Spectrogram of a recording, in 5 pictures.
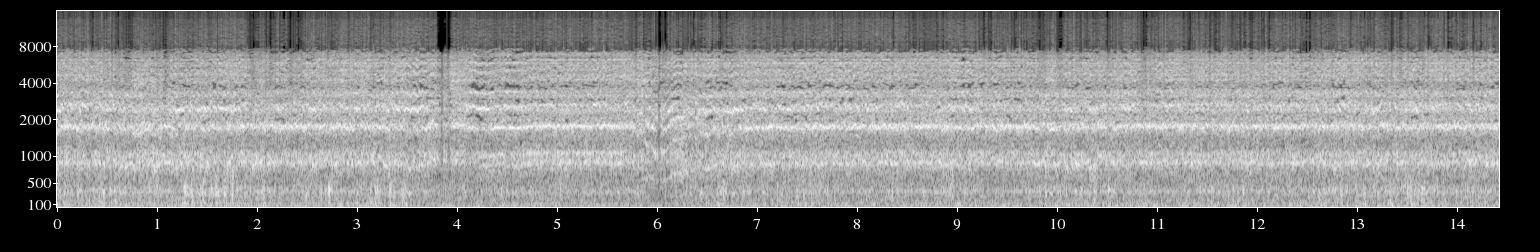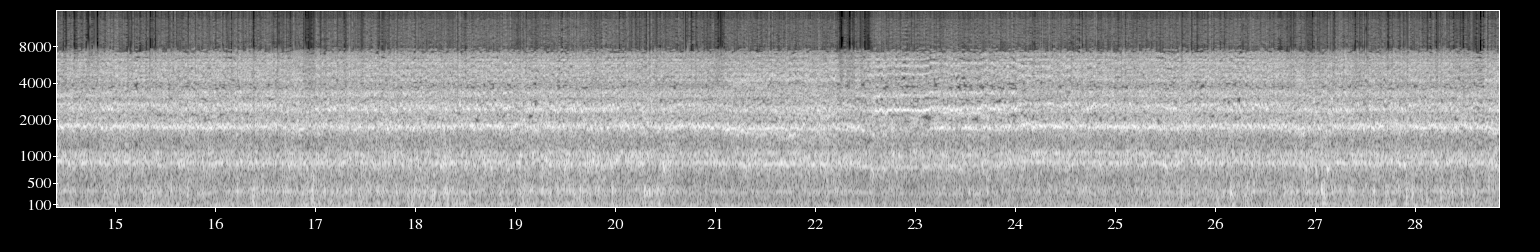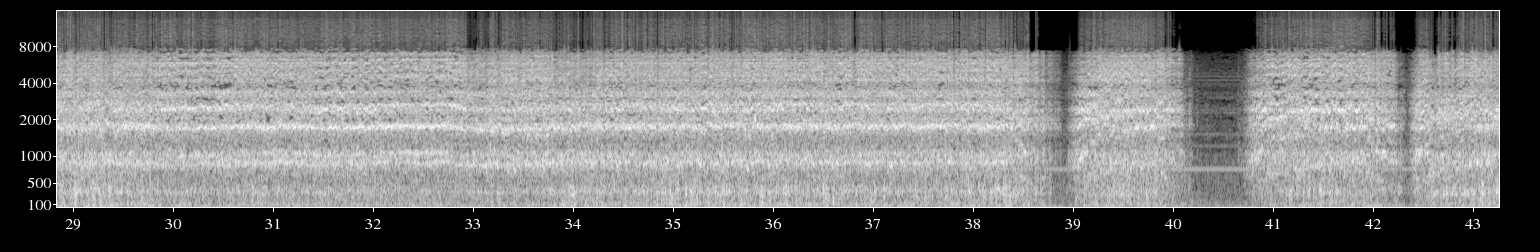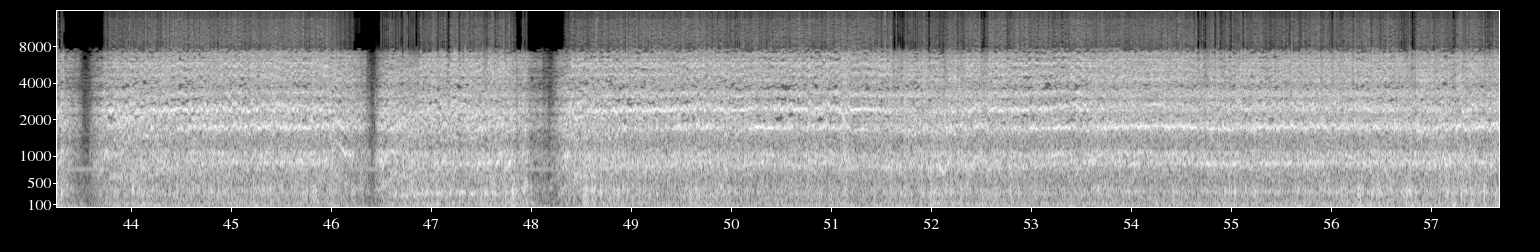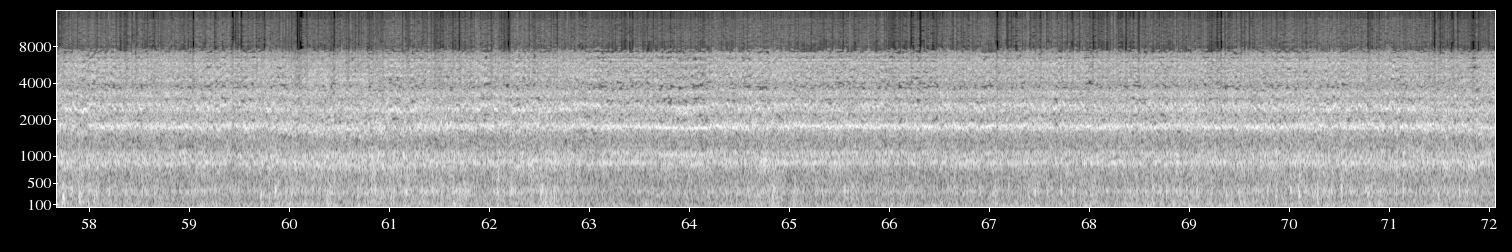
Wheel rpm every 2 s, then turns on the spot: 230, 230, 220, 210, 230, 240, 230, 230, 230, 230, 230, 210, 230, 230, 220, 220, 220, 230, 230, 120, 100, 120, 190, 140, 160, 220, 220, 230, 230, 230, 220, 230, 230, 230, 230, 230.
42-44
